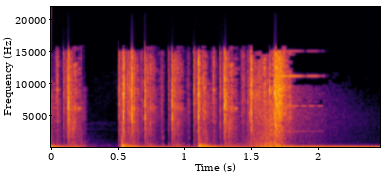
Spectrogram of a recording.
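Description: Sound effects for an animated title card: a quick run of sharp, glitchy hits about half a second apart, each with a deep bass thud. The last one, about a second and a half in, rings on as a low boom that fades slowly.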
